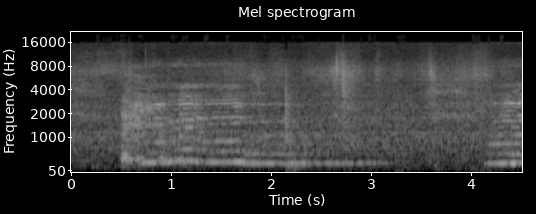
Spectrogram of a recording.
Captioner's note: humming a Catholic hymn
